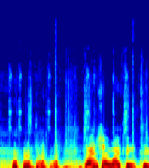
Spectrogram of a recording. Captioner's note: laughs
